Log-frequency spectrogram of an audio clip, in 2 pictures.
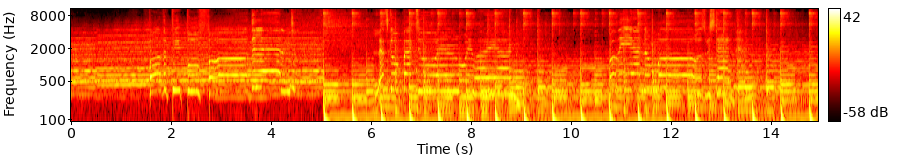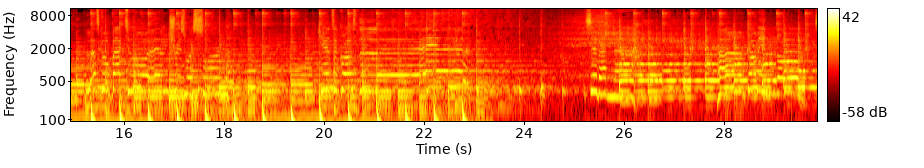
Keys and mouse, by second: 0.3 click, 1.6 shift+middle click, 3.3 ctrl++, 3.7 ctrl++, 4.1 ctrl++, 4.3 ctrl++, 4.6 ctrl++, 4.9 ctrl++, 6.3 2, 6.9 ctrl++, 7.3 ctrl++, 7.4 ctrl++, 8.4 1, 8.9 ctrl++, 9.1 ctrl++, 9.3 ctrl++, 10.0 Tab, 10.6 click, 11.2 Tab, 11.6 click, 15.7 o, 15.7 p, 16.4 click, 16.9 Tab, 24.5 click, 25.1 middle click, 26.7 click, 27.5 Tab, 29.5 3.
